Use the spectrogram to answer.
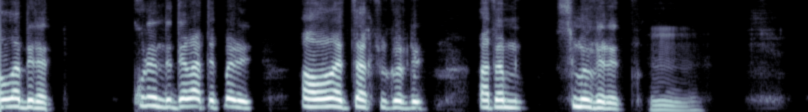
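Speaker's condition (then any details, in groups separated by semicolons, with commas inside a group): Cerebral palsy; 40 years with condition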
